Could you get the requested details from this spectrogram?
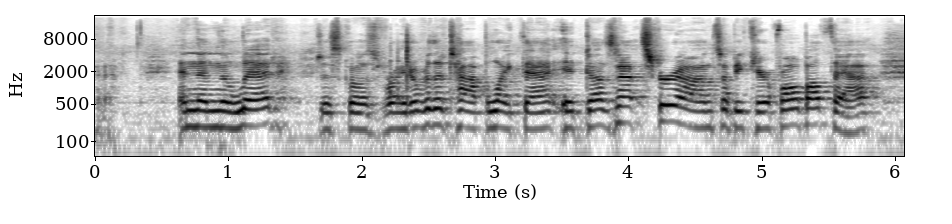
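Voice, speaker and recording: Amid audible room echo and noticeable background noise, a woman talks at a fairly quick pace in a monotone, flat intonation. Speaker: home cooking video host and product consultant. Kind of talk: tutorial. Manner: quiet, speaking low; hesitant, many fillers.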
